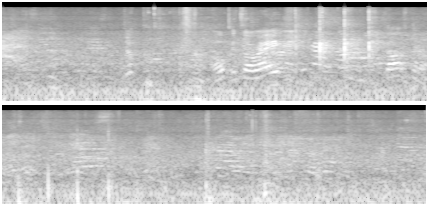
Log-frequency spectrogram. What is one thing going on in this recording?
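A girl's feet thump on padded mats as she jumps and lands.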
